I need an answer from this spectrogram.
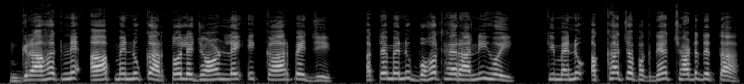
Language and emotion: Punjabi, surprised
